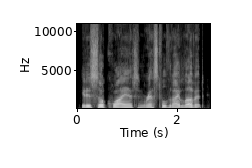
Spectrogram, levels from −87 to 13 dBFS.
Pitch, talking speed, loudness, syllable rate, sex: 185 Hz, 225 wpm, -17 LUFS, 4.6 syllables/s, male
